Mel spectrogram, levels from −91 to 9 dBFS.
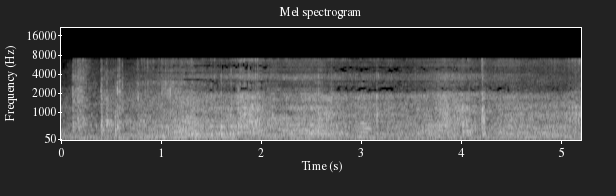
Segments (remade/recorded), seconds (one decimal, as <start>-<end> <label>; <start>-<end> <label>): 0.0-2.1 recorded; 2.1-2.7 remade; 2.7-5.2 recorded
